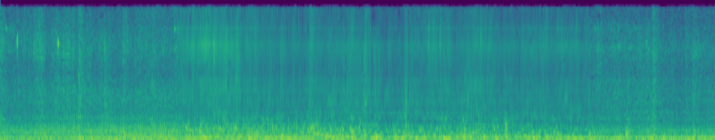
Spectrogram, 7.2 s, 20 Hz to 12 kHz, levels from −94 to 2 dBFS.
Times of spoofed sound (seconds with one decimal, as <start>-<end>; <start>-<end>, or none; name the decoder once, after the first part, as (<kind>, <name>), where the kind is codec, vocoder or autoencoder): 1.8-5.9 (vocoder, BigVGAN v2)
